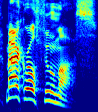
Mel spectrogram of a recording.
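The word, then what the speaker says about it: μακροθυμία: great isn't that pretty the word is pronounced macrothumas okay that's what it's found macro fumas basically it means that you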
